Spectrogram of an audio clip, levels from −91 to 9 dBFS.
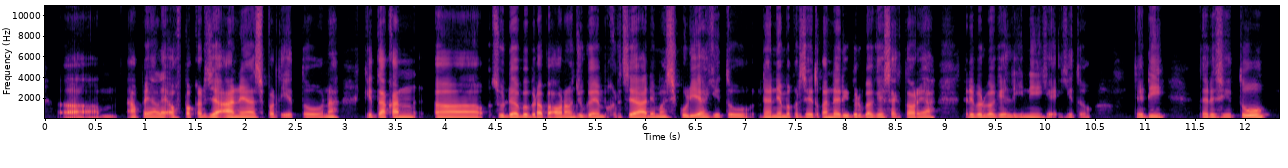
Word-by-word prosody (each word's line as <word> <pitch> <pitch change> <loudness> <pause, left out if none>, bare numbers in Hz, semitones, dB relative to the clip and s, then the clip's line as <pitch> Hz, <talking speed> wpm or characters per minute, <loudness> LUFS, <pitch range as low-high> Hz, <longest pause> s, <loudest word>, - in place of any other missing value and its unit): mmm, 95 -1 -4
apa, 100 - -2
ya, 95 - +2
layoff 110 +1 0
pekerjaannya, 115 +1 +4
seperti - - -5
itu. 95 -1 -2
Nah, 100 +1 -1 0.2
kita 120 - +2
kan, 170 +1 +3
eee, 100 -2 +2
sudah 110 -3 +2
beberapa 100 -2 +2
orang 110 +5 +2
juga 110 -2 0
yang 100 - +1
bekerja, 105 -1 +2
ada - - -2
yang 100 +1 0
masih 105 -1 -5
kuliah 110 +2 +3
gitu, 95 -2 -3
dan 95 +1 +1
yang 100 - +2
bekerja 110 +2 -3
itu - - -10
kan 155 -1 +1
dari 115 -4 +3
berbagai 100 -1 0
sektor, 120 +5 -1
ya. 105 +3 -1 0.3
Dari 105 - -2
berbagai 95 -1 +1
lini 95 0 -3
kayak, - - -7
gitu. - - -10 0.5
Jadi, 130 +7 -1 0.4
dari 100 -1 -1
situ, 160 - +3
105 Hz, 190 wpm, -23 LUFS, 100-115 Hz, 0.5 s, pekerjaannya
